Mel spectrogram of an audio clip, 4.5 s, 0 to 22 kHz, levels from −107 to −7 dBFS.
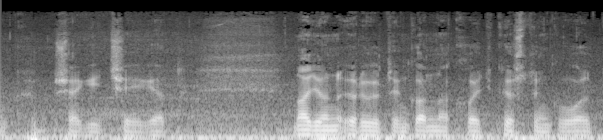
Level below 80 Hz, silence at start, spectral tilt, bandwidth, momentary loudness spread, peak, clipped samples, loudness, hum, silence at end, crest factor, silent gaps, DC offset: -24 dBFS; 0 s; -6.5 dB/octave; 15.5 kHz; 12 LU; -2 dBFS; under 0.1%; -21 LUFS; none; 0 s; 18 dB; none; under 0.1%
